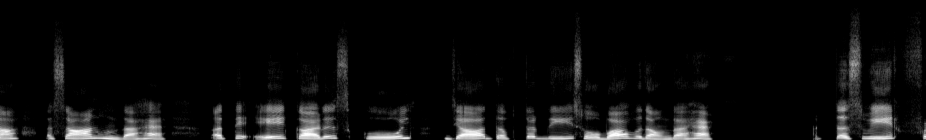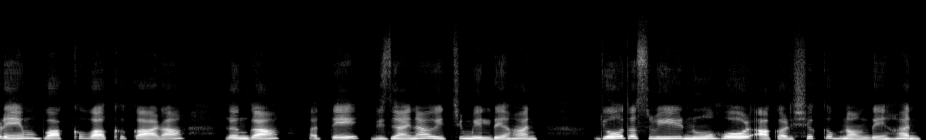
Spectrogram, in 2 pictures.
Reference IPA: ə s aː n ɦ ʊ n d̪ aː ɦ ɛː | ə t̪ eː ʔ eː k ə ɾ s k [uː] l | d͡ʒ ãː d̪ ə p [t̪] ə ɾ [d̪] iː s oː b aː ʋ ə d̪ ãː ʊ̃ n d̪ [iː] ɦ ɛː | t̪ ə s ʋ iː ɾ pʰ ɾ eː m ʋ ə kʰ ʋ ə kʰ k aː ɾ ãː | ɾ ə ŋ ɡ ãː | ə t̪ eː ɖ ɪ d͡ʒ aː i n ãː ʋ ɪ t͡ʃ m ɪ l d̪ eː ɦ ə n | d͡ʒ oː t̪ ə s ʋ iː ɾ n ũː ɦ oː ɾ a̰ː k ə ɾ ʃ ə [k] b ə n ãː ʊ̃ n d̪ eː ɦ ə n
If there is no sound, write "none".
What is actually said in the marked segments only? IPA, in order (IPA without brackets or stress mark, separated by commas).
uː, t̪, d̪, aː, k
